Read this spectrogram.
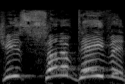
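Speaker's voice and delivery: high, loud, desperate crowd hollering.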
